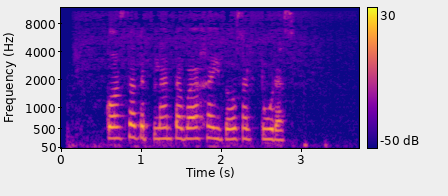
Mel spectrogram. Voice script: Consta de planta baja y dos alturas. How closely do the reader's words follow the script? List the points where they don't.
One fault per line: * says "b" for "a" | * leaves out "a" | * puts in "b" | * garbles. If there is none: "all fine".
all fine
